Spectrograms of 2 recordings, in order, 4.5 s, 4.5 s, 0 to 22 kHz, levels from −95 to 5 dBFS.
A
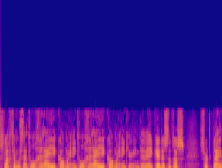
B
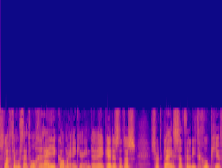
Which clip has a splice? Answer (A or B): A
